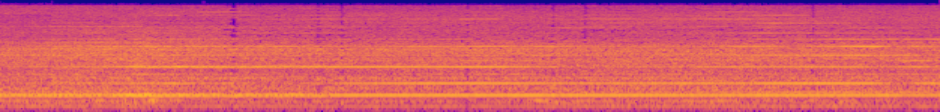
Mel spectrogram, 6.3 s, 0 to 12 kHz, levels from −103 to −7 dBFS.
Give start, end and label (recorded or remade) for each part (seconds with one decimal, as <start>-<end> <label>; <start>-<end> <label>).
0.0-2.2 remade; 2.2-6.3 recorded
